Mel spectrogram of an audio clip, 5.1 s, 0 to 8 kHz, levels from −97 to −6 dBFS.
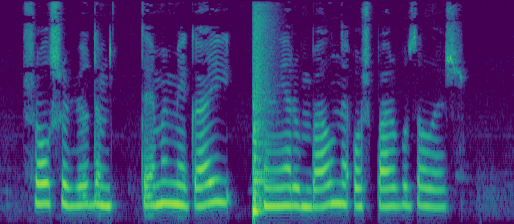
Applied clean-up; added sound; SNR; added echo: none; Snare drum; 6 dB; none.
